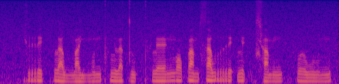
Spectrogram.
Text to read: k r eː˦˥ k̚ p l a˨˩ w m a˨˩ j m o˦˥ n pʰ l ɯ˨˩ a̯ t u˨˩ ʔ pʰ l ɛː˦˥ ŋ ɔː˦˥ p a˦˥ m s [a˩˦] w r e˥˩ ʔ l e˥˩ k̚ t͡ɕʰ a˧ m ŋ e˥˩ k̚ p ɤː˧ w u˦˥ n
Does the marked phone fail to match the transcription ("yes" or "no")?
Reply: yes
